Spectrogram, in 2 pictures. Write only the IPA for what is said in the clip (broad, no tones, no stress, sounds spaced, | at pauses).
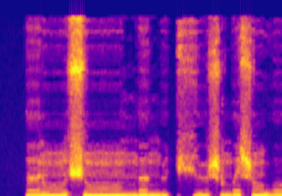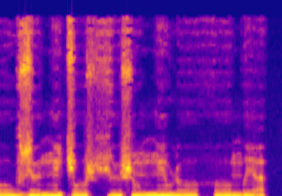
ə ɾ õː ɕ õː ŋ ə ŋ ʉ c ç ʉː ɬ ŋʷ e ɬ õ w oː w z ʏ ŋ ẽ c oː ɬ ç ʉ ɬ õ ŋ ẽ w ɳ oː h o ŋʷ e ɐ̯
